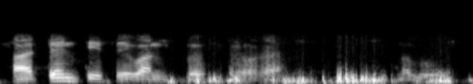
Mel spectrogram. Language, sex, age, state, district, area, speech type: Odia, male, 30-45, Odisha, Koraput, urban, conversation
